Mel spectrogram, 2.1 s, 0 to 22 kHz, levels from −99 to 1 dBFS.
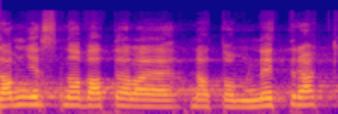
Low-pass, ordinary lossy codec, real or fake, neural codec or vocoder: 14.4 kHz; Opus, 32 kbps; real; none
